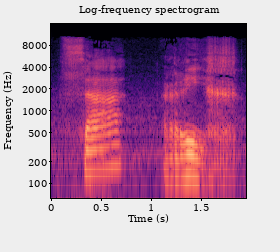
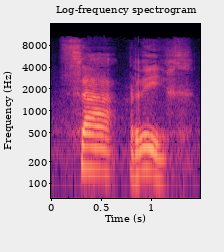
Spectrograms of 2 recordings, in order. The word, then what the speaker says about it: צריך: But here, in this case, even though in tzarich, the accent wasn't on the first syllable, it was really here, tzarich, still, by our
